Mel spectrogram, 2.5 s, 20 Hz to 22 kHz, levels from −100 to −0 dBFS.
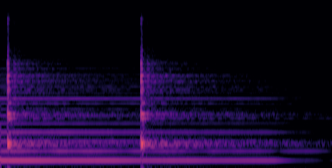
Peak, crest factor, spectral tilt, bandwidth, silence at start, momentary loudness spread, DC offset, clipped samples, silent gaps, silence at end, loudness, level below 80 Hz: -32 dBFS; 24 dB; -4.5 dB/octave; 14 kHz; 0 s; 16 LU; under 0.1%; under 0.1%; none; 0.15 s; -56 LUFS; under -90 dBFS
